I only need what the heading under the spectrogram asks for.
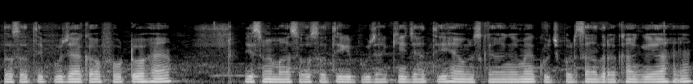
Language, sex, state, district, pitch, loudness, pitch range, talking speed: Maithili, male, Bihar, Samastipur, 120 Hz, -17 LUFS, 115-125 Hz, 180 wpm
